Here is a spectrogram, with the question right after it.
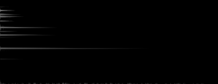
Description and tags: Soft open triangle sound
idiophone, perc, hit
